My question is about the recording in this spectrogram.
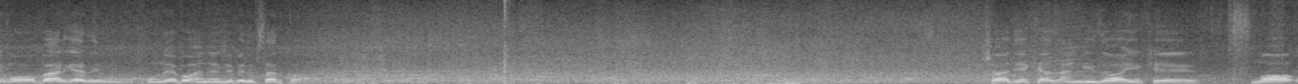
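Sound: waterfall rushing water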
